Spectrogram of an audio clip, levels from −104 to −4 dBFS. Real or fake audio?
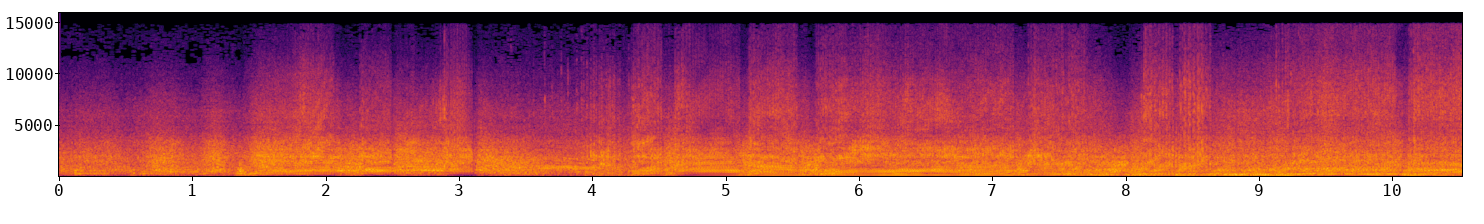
real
